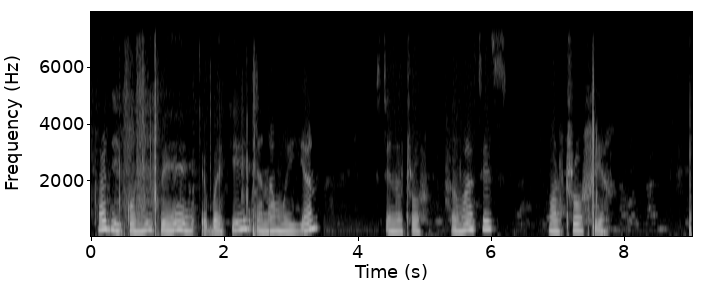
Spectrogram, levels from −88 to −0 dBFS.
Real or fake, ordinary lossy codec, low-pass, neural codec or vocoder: fake; none; 7.2 kHz; vocoder, 24 kHz, 100 mel bands, Vocos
